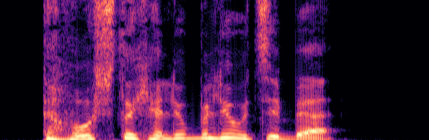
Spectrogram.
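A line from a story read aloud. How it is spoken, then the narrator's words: Sobbing. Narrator (Russian): Проговорила она сквозь всхлипывание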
